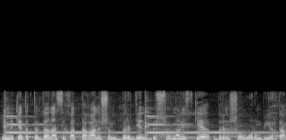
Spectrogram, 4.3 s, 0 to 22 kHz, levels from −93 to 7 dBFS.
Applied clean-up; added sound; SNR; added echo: none; Acoustic guitar; 8 dB; none.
